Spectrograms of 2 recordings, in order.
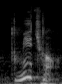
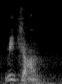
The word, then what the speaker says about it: Michon: Namaste, Michon. Michon. Michon. Don't pronounce the N.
